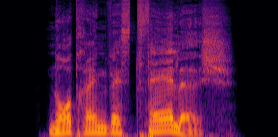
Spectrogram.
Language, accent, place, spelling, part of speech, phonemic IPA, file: German, Germany, Berlin, nordrhein-westfälisch, adjective, /ˈnɔʁtʁaɪ̯nvɛstˈfɛlɪʃ/, De-nordrhein-westfälisch.ogg
- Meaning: of North Rhine-Westphalia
